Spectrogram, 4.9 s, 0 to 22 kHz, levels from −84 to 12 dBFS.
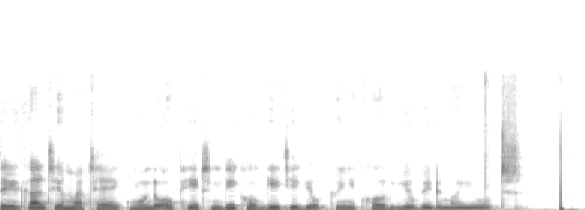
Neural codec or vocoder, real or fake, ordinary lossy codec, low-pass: codec, 32 kHz, 1.9 kbps, SNAC; fake; none; 14.4 kHz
